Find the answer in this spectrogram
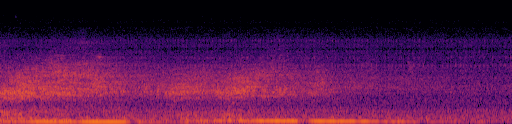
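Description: Faint, slow, deep breaths: a soft hiss of air that swells and fades a few times, over a low rumble that comes and goes.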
